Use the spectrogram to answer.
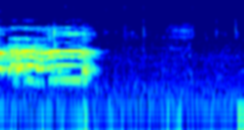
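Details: Rooster recorded on a farm crowing once, a rich harmonic call held for about a second and a half with a slight wavering break near its end. Quiet low background rumble follows.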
